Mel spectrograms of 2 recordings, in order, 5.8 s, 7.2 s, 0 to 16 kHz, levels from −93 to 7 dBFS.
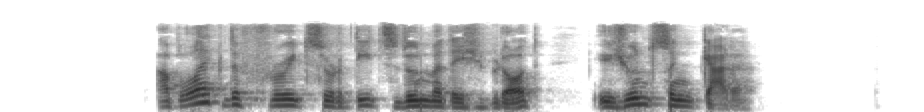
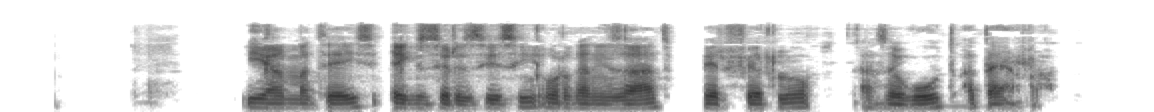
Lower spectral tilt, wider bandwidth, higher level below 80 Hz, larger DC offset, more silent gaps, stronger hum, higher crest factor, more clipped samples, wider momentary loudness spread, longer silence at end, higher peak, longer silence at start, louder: first, -4.5 dB/octave vs -3 dB/octave; about the same, 8.2 kHz vs 8.2 kHz; first, -54 dBFS vs -62 dBFS; neither; second, none vs 4.22-4.39 s; neither; about the same, 20 dB vs 22 dB; neither; about the same, 7 LU vs 7 LU; first, 1.1 s vs 0.65 s; about the same, -2 dBFS vs -2 dBFS; second, 1 s vs 1.55 s; about the same, -20 LUFS vs -22 LUFS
